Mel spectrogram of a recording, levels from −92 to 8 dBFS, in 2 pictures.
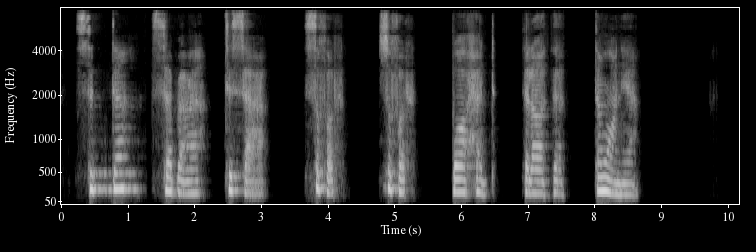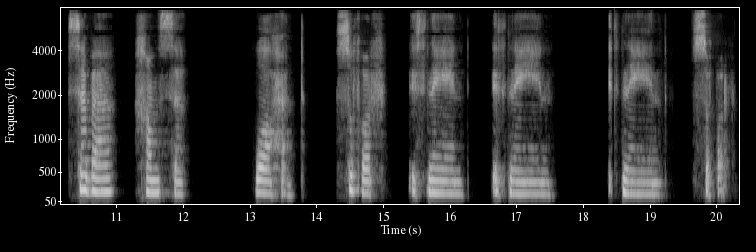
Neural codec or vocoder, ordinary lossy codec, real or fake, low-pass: none; AAC, 48 kbps; real; 7.2 kHz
